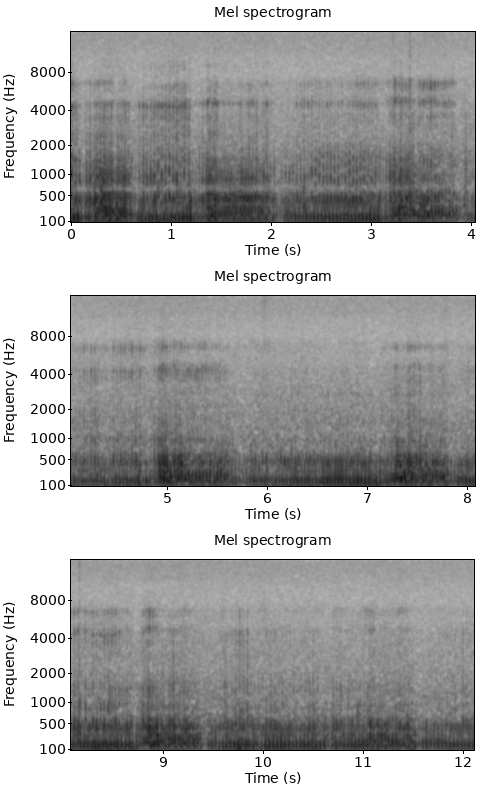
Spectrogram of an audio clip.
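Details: Relaxed domestic cat giving an unbroken rumbling purr, gently pulsing with its breathing, a few soft rustles on top.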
